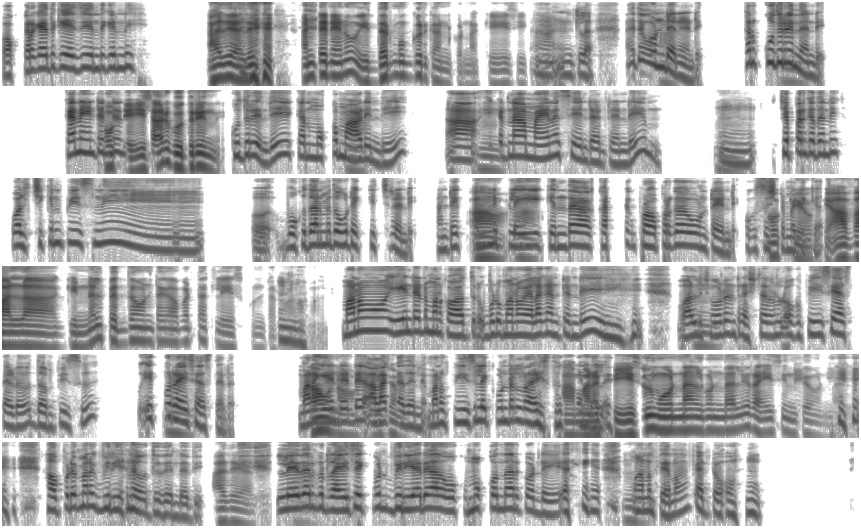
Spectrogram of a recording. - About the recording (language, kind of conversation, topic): Telugu, podcast, సాధారణ పదార్థాలతో ఇంట్లోనే రెస్టారెంట్‌లాంటి రుచి ఎలా తీసుకురాగలరు?
- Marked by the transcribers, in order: other background noise; giggle; in English: "మైనస్"; in English: "కరెక్ట్‌గా ప్రాపర్‌గా"; in English: "సిస్టమేటిక్‌గా"; giggle; in English: "రెస్టారెంట్‌లో"; laughing while speaking: "రైస్ తక్కువుండాలి"; in English: "రైస్"; in English: "రైస్"; giggle; laughing while speaking: "బిర్యానీ అవుతదండది. లేదనుకోండి, రైస్ ఎక్కువుండి … మనం తినం, పెట్టం"; in English: "రైస్"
